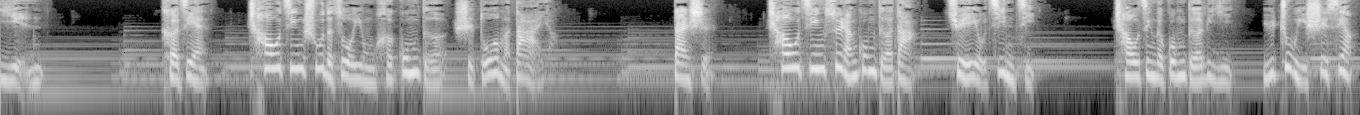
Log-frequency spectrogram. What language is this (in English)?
Chinese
